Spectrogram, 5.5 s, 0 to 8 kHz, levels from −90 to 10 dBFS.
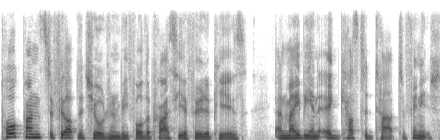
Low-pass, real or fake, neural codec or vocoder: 7.2 kHz; real; none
